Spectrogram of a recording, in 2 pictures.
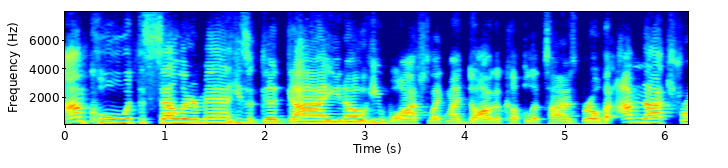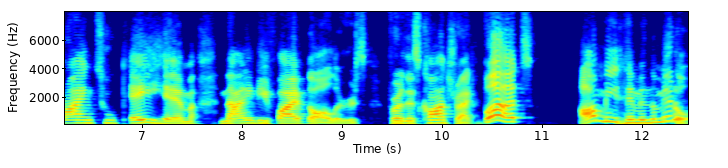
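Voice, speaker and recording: A man's high-pitched voice is raised and projected, bright and sharp in tone, swinging very widely in pitch. He sounds animated at a moderate pace, in a very clean recording with a silent background. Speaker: online finance educator. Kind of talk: tutorial.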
